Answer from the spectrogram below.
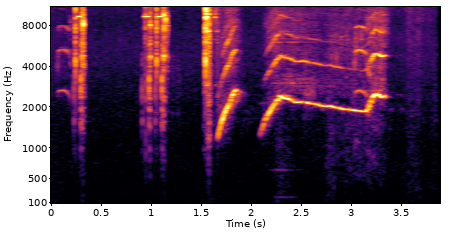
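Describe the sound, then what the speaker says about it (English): A loud rising-and-falling wolf whistle in the hunting game The Hunter: Call of the Wild, set in a Peruvian jungle reserve, preceded by several short sharp clicks and chirps, clear and close with no speech. "Making loud wolf whistles in the middle of the jungle when you're trying to be quiet."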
